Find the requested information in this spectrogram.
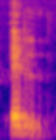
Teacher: Airflow passes through the sides of the tongue, L, right, which makes contact with the roof of the mouth, right. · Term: lateral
